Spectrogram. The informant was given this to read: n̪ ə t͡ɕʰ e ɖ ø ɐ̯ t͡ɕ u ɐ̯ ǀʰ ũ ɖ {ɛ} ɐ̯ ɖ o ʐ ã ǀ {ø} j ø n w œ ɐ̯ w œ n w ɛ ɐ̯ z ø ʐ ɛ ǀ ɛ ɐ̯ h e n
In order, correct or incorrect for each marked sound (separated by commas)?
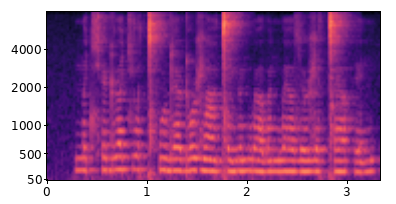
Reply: correct, incorrect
